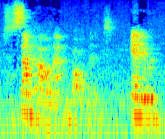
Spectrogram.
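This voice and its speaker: A woman's voice: medium pitch, fairly quick. A young woman from Washington State with an American accent, giving earnest, hesitant answers as a medical student in an interview. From Washington State, United States. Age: young adult. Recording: roomy echo, distant mic, faint noise.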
